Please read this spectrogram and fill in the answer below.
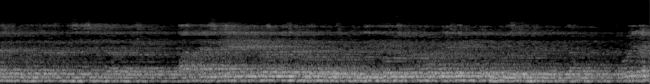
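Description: A congregation of many voices chanting rosary prayers in unison on a steady, even pitch, with a brief break just before two seconds in before the chant resumes.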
